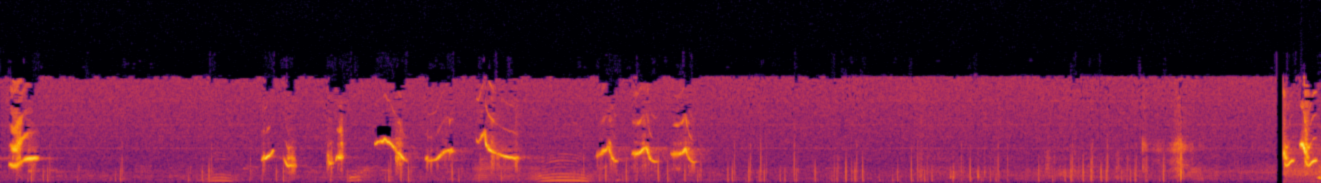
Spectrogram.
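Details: Caged linnet, tame, its song not yet fully formed: bursts of quick twittered notes early on, lower arching tones, then a long stretch of dry clicking and rustling.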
